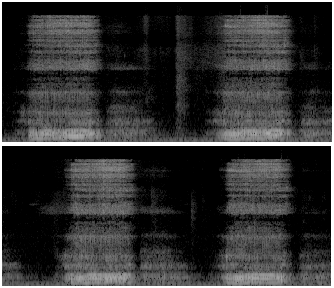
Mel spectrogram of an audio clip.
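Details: Snoring produced on cue during a home test of a prototype snoring-detection device: loud rhythmic snores on each inhalation, about four in thirteen seconds, with quieter breathing between over a low room hum.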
